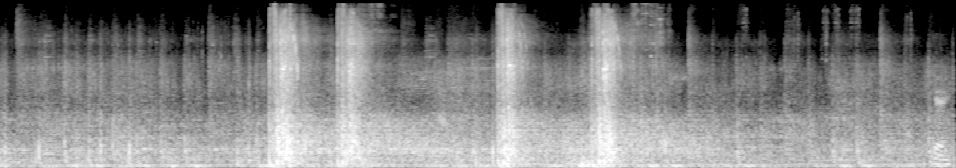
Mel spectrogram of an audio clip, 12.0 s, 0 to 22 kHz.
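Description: Bursts of gunfire in Warhammer 40,000: Rogue Trader, four sharp loud volleys spread across the span over a steady bed of game ambience and voices.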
